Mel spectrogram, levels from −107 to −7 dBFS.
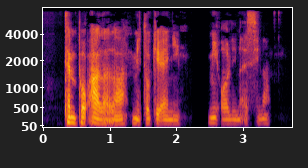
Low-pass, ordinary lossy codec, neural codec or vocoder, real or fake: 7.2 kHz; MP3, 48 kbps; codec, 16 kHz in and 24 kHz out, 2.2 kbps, FireRedTTS-2 codec; fake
